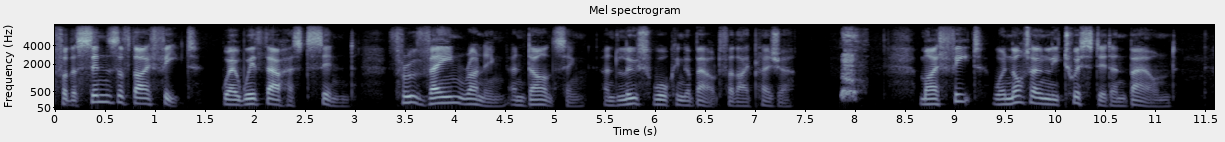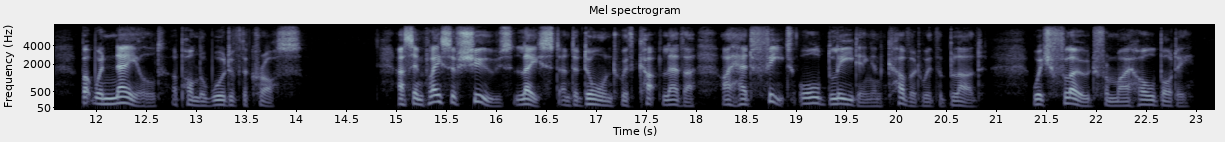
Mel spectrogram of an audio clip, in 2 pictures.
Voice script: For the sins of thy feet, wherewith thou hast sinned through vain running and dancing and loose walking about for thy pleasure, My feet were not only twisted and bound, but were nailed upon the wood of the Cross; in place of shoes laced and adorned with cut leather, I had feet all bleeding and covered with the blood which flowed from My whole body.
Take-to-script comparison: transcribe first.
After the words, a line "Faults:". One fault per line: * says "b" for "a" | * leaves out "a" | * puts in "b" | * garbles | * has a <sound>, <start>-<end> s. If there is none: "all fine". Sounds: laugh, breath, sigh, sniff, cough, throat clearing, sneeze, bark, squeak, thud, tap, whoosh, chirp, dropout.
For the sins of thy feet, wherewith thou hast sinned through vain running and dancing and loose walking about for thy pleasure, My feet were not only twisted and bound, but were nailed upon the wood of the Cross; as in place of shoes laced and adorned with cut leather, I had feet all bleeding and covered with the blood which flowed from My whole body.
Faults:
* has a bark, 7.9-8.2 s
* puts in "as"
